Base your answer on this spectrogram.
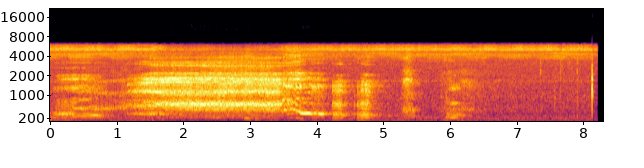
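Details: Howler monkeys, four animals three trees away, calling at 3am in the Guatemalan jungle: a loud, sustained, breathy roar lasting several seconds, then breaking into shorter rasping grunts and hoots that fade out.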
